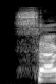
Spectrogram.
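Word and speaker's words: सि: सा के अंदर छोटी ई की मात्रा लगी हुई है, तो सा का उच्चारण कैसे करेंगे? सी। इतना ही करेंगे, सी। आपको करने के इसी का उच्चारण जोड़ना है। इसका उच्चारण कैसे करते? ई, यानी कि छोटी ई है तो कम खींच के पढ़ते हैं, इसकी मात्रा को भी कम खींच के पढ़ेंगे।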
